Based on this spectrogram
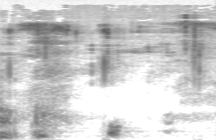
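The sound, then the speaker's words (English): A dog licks a person's nose, making three or four quick, wet smacking laps in about a second, fairly quiet with no talking. “This is the sound of her licking at my nose.”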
